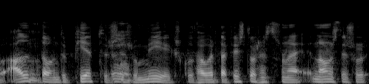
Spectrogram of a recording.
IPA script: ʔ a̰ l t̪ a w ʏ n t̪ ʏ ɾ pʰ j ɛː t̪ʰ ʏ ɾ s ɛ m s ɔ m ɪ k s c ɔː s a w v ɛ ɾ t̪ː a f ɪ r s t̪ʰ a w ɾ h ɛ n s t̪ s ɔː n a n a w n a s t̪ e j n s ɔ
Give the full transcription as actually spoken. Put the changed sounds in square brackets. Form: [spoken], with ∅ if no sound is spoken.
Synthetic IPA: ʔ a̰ l t̪ a w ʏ n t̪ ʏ ɾ pʰ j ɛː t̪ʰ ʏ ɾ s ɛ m s ɔ m ɪ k s [k] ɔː [θ] a w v ɛ ɾ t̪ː a f ɪ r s [t̪] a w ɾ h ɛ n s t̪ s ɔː n a n a w n a s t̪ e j n s ɔ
